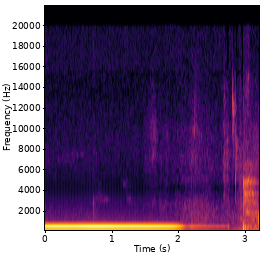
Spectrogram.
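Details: Steady pure hum of a struck tuning fork, fading after about two seconds, held beside the ear for the air-conduction step of a Rinne test, in a simulated role-play hearing assessment.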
